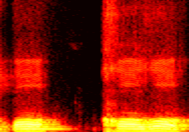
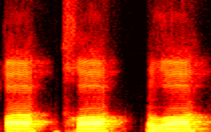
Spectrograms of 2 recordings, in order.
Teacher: qaf, kha dan ghain, 3 huruf ini tebal tetapi dia terbuka. Dia tak boleh bunyi qa, kha, gha.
